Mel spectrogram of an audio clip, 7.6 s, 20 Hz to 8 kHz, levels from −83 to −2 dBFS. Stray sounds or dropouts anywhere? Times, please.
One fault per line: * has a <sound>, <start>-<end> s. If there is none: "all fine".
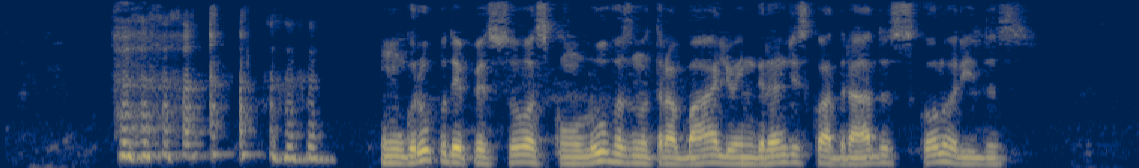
* has a laugh, 0.7-2.3 s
